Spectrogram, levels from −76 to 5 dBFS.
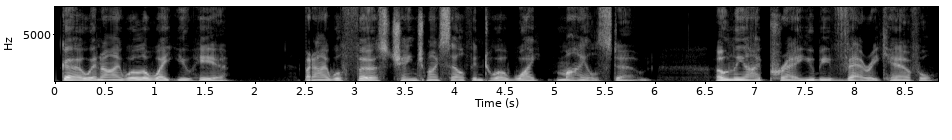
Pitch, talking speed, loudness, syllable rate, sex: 120 Hz, 165 wpm, -19 LUFS, 5.1 syllables/s, male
